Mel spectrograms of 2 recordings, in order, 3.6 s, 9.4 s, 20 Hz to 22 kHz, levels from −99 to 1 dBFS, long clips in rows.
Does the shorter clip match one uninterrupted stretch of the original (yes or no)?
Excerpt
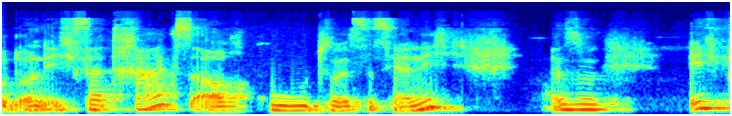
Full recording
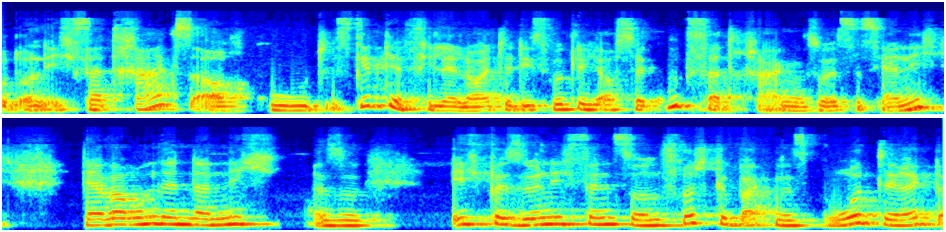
no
